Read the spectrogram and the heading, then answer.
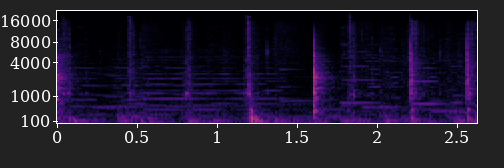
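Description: A knife finely chopping onion and garlic on a board gives several sharp, evenly spaced knocks, faint against a soft, steady background.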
